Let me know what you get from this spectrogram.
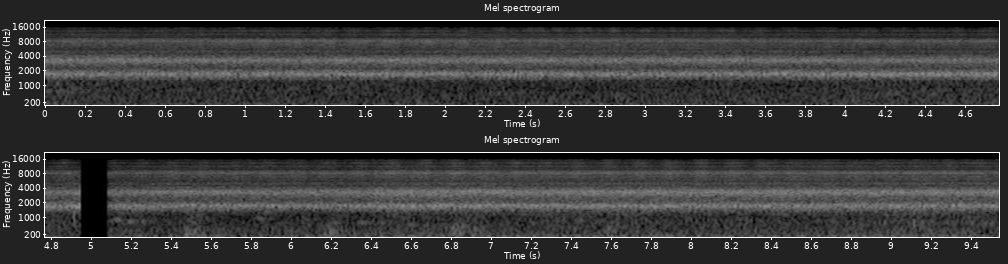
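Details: Cicadas on a prairie fill the air with a steady, shrill, unbroken buzzing drone.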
